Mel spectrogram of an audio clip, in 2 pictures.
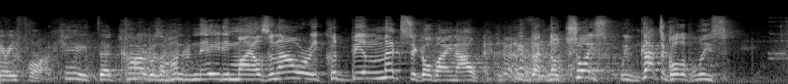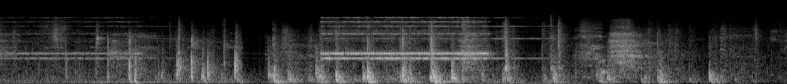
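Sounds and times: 
speech: 0:00.0 - 0:07.4
laughter: 0:04.6 - 0:06.3
telephone ringing: 0:07.6 - 0:10.3, 0:11.1 - 0:13.7.

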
